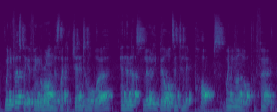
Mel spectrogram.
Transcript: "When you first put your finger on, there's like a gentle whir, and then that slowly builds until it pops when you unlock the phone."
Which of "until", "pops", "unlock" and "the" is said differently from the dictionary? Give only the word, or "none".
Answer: none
